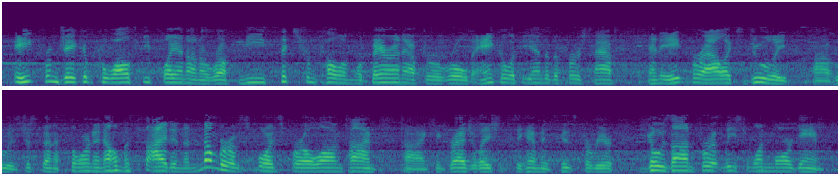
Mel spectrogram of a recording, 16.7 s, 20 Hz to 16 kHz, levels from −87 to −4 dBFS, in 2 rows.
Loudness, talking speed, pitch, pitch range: -33 LUFS, 230 wpm, 165 Hz, 150-180 Hz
